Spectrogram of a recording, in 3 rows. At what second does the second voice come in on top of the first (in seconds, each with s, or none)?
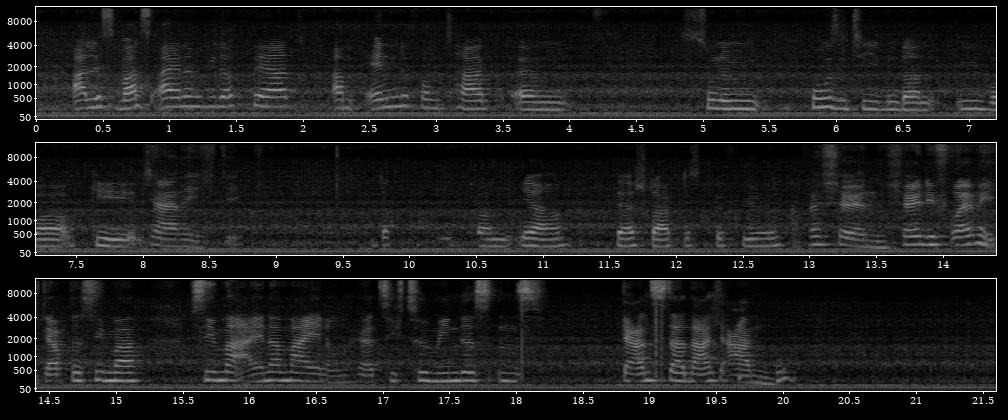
none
